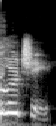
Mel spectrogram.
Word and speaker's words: Gugliucci: Gugliucci.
